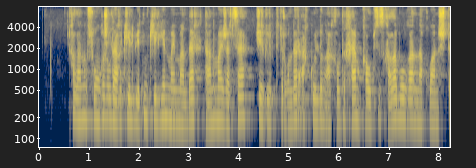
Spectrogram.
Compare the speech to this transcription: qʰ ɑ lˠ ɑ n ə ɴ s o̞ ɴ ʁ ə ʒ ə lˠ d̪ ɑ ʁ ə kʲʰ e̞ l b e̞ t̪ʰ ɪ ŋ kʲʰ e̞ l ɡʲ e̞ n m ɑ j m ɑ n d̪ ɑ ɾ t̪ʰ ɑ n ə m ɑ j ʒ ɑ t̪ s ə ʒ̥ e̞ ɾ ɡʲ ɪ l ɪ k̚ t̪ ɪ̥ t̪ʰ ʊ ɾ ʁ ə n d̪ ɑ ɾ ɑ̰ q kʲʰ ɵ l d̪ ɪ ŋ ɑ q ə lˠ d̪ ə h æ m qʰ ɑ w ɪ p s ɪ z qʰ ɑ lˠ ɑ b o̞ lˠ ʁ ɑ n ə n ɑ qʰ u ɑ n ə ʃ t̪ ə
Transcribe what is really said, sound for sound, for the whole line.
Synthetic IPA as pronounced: qʰ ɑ lˠ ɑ n ə ɴ s o̞ ɴ ʁ ə ʒ ə lˠ d̪ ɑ ʁ ə kʲʰ e̞ l b e̞ t̪ ɪ ŋ kʲʰ e̞ l ɡʲ e̞ n m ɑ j m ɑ n d̪ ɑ ɾ t̪ʰ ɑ n ə m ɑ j ʒ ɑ t̪ s ɑ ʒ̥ e̞ ɾ ɡʲ ɪ l ɪ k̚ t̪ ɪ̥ t̪ʰ ʊ ɾ ʁ ə n d̪ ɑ ɾ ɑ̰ q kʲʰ ɵ l d̪ ɪ ŋ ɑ q ə lˠ d̪ ə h æ m qʰ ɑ w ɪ p s ɪ z qʰ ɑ lˠ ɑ b o̞ lˠ ʁ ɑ n ə n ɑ qʰ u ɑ n ə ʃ t̪ ə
